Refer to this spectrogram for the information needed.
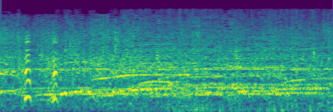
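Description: An applause sound effect played from a keyboard during a live stream: a burst of crowd applause with cheering mixed in at steady volume, a dense wash of clapping that holds throughout with a couple of sharper claps at the start.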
